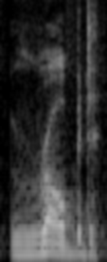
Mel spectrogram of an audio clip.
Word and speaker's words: robbed: Earlier we mentioned the verb to rob when you're adding an ed d on that to make it past simple. So you've got the voiced robbed sound.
